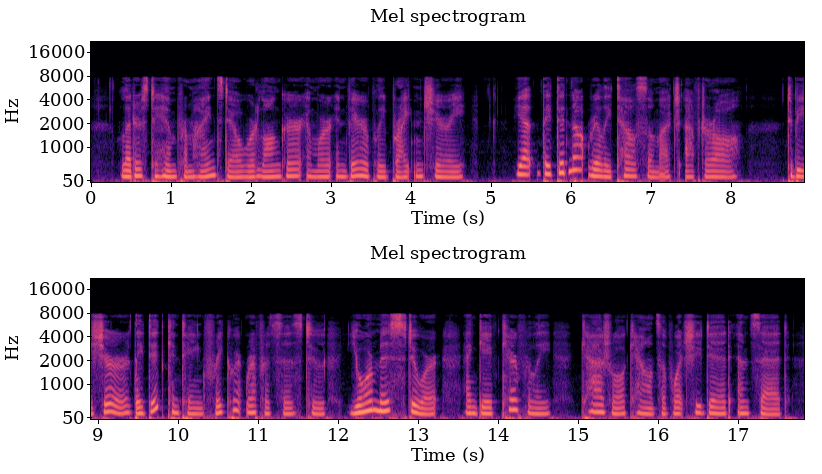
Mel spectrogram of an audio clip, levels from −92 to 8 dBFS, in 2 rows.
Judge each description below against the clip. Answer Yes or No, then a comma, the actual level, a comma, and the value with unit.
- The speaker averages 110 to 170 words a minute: Yes, average, 155 wpm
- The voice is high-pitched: No, medium, 170 Hz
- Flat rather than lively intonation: No, average, 3.0 semitones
